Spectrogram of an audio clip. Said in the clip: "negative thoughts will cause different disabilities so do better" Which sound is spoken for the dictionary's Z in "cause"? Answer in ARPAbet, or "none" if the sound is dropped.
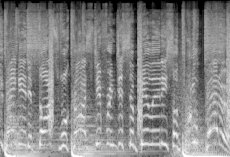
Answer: Z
